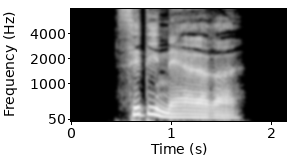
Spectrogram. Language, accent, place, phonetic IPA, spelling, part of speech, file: German, Germany, Berlin, [ˈsɪtiˌnɛːəʁə], citynähere, adjective, De-citynähere.ogg
- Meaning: inflection of citynah: 1. strong/mixed nominative/accusative feminine singular comparative degree 2. strong nominative/accusative plural comparative degree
